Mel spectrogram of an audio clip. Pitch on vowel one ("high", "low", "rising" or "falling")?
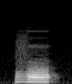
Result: low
